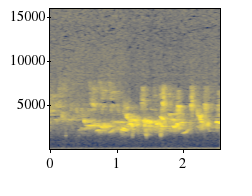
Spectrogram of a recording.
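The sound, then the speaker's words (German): A song thrush singing, a steady stream of bright, high chirps and whistled phrases with no pauses, fairly loud over a faint low rumble, with no one talking. “Das ist eine wirklich leitende Singdrossel, würde ich sagen.”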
